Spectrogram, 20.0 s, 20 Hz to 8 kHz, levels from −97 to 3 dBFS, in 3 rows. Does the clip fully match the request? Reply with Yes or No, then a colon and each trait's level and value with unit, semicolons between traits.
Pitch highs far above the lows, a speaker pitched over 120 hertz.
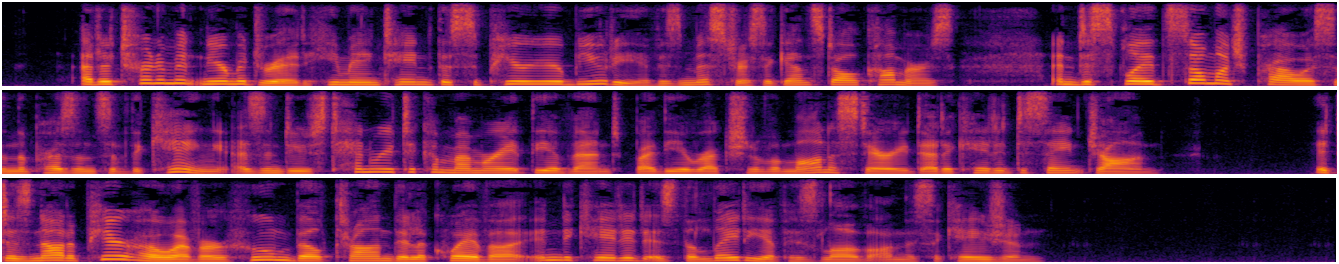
Yes: wide, 6.2 semitones; high, 190 Hz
